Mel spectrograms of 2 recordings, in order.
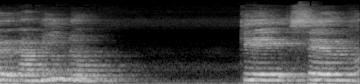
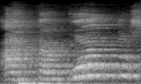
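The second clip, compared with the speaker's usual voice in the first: high, loud crying out; 8 semitones higher, 5 dB louder than usual. A narrator's reading. Souls under the altar cry to the Lord, loud and high. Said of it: "clamaban a gran voz diciendo".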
